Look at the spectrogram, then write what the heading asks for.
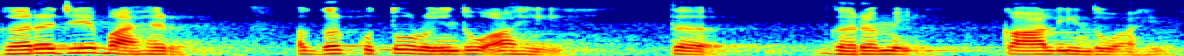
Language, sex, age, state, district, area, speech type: Sindhi, female, 30-45, Maharashtra, Thane, urban, spontaneous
